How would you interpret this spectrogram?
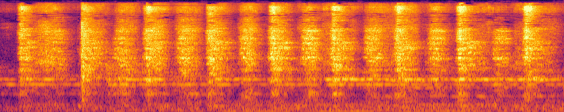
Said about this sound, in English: Just do these breathing techniques first and then have your cup of coffee. Because Breath of Fire is like giving us a natural speed. So it's rapid breathing in and out through the nostrils like this.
